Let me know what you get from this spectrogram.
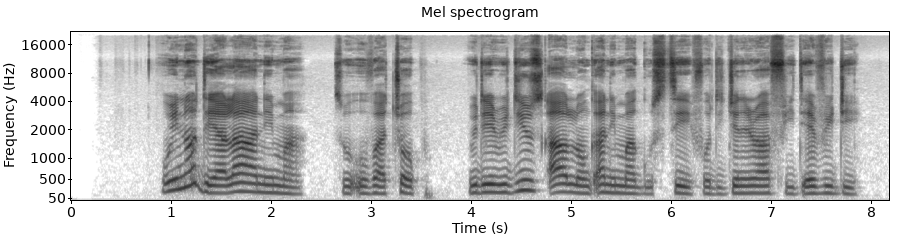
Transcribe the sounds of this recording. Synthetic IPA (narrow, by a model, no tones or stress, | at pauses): winɔdealaanĩmal | tuʔovat͡ʃɔp | wideɹidjusaʊlɔ̃ŋɡa̰nĩmaɡostefɔdid͡ʒɛnɛɹalfidɛvɹide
